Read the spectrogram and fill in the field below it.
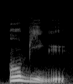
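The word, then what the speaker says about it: ambiguë: Another example is ambigu, and it will become ambigu.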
